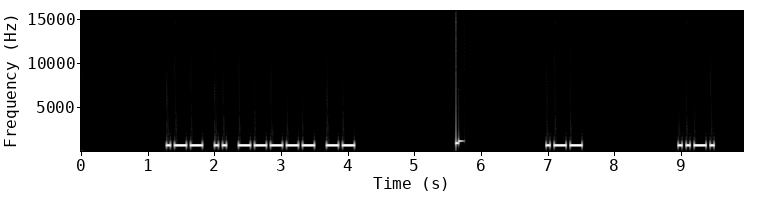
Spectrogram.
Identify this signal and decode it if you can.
Morse code, heard as a keyed tone, about 20 wpm, spaced as for 12 wpm, 700 Hz. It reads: WI0M WF
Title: USA Call Signs - 4 Characters - 8x Character Spacing - 20wpm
